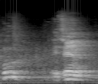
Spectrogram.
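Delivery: winded and breathless after pushing a car; panting, catching breath between words. Real, not acted. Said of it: "Sorry about my breathing".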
